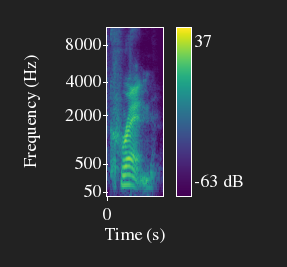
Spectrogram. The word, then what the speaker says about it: Kren: love i think so his name is pronounced kren that that's how i pronounce it i actually i i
